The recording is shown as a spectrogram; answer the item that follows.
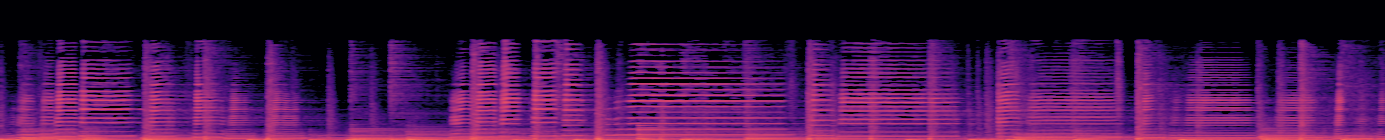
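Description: Jazz quartet of muted trumpet, piano, double bass and drums playing a ballad. The trumpet carries the melody, holding one long note in the middle, over piano chords and a walking low bass line.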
